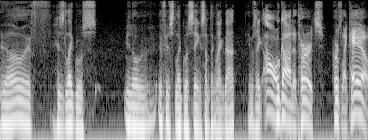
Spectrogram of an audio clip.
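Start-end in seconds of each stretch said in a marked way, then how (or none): 5.3-7.4 clumsy, badly done put-on Western accent. Recapping a wrestling match, quoting Mr. De Leon in a bad Western accent. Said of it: "my bad Western accent aside".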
